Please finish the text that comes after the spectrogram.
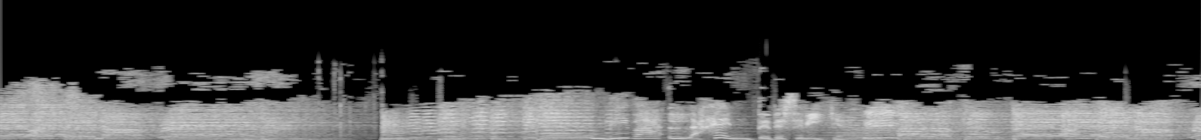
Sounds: Speech, Music

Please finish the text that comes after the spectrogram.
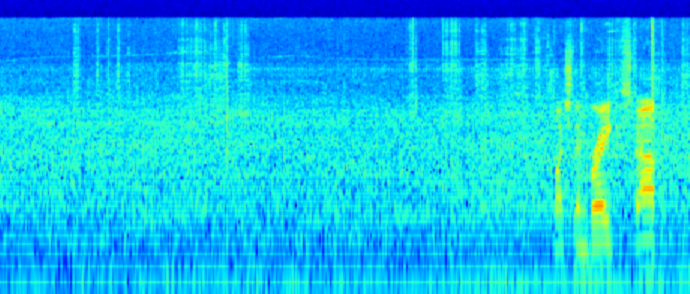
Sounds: Vehicle, Speech

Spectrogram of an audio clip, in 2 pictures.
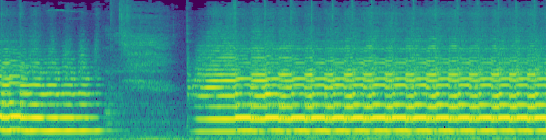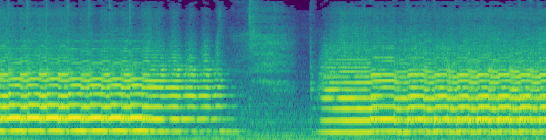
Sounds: playing flute

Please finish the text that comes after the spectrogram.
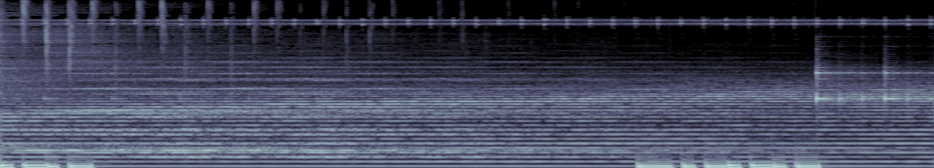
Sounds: Music, Harmonic

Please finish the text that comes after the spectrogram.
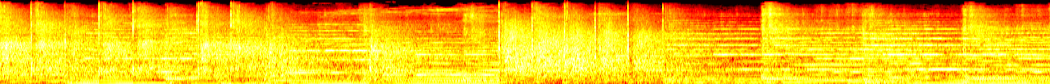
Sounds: Flamenco, Music of Latin America, Music

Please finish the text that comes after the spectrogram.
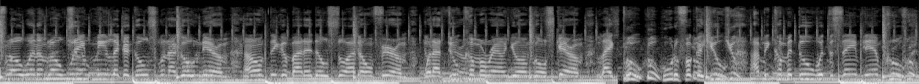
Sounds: Music

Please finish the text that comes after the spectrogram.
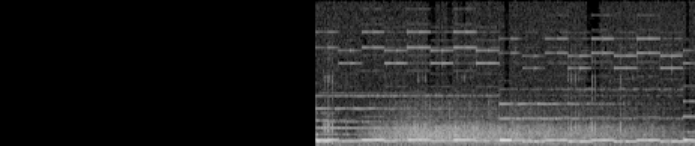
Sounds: Music

